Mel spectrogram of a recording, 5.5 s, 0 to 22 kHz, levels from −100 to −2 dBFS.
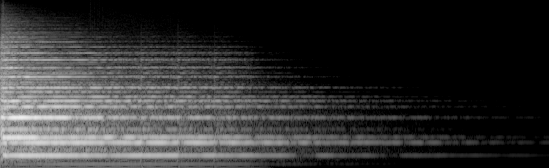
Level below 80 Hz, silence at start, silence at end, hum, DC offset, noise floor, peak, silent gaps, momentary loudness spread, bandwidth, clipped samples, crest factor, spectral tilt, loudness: -82 dBFS; 0 s; 2.8 s; none; under 0.1%; -87 dBFS; -2 dBFS; none; 24 LU; 13.5 kHz; under 0.1%; 20 dB; -1.5 dB/octave; -18 LUFS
